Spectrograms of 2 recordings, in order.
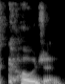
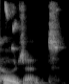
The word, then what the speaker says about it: cogent: Let's see if it's cogent. That word is pronounced cogent.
